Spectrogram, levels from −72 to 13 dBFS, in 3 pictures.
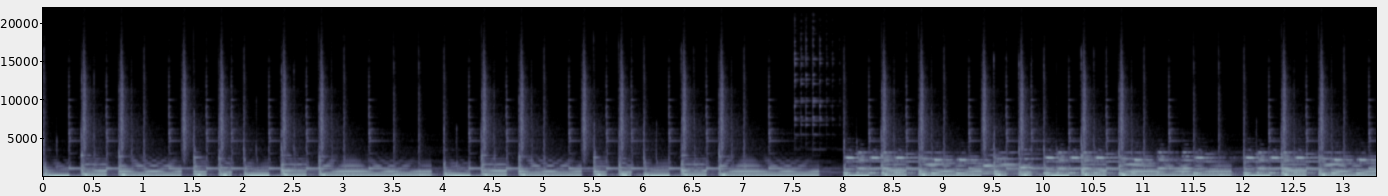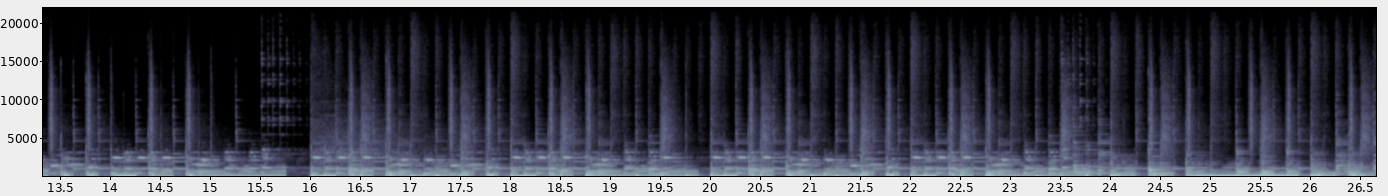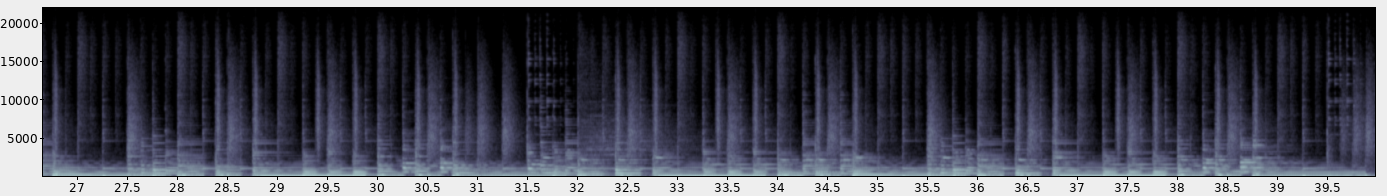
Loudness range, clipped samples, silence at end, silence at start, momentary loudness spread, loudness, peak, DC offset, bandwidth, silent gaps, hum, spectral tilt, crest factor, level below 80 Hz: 4 LU; under 0.1%; 0 s; 0 s; 6 LU; -16 LUFS; 0 dBFS; under 0.1%; 19 kHz; none; none; -6 dB/octave; 14 dB; -24 dBFS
